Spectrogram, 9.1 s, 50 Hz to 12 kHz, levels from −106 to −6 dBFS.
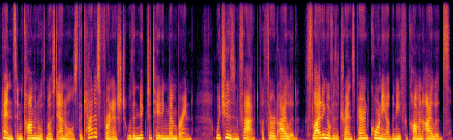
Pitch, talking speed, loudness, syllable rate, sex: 215 Hz, 200 wpm, -19 LUFS, 6.1 syllables/s, female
